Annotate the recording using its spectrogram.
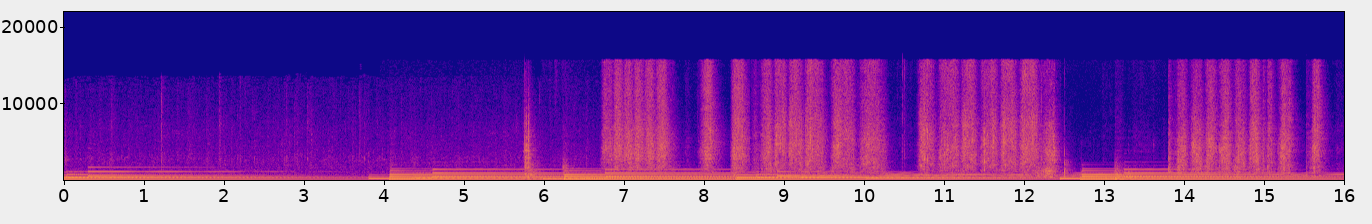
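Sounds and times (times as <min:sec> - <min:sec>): background music with held chords: 0:00.0 - 0:16.0
sandpaper rubbing wood: 0:06.7 - 0:12.5, 0:13.8 - 0:15.9.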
